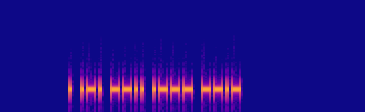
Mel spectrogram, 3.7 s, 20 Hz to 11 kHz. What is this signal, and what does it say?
Morse code, heard as a keyed tone, about 39 wpm, 700 Hz. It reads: ERZJQ
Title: Code Groups - 5 Letters - 40wpm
